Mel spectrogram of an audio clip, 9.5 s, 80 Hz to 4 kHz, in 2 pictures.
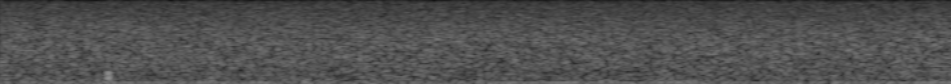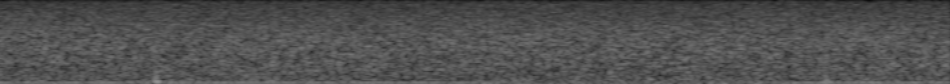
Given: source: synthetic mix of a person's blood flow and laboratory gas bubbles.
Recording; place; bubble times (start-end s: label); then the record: Doppler ultrasound of blood flow; subclavian vein
0.51-0.59 s: bubbles
5.50-5.61 s: bubbles
6.09-6.18 s: bubbles
8.84-8.92 s: bubbles
From the record:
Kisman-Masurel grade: 121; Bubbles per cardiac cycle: 1 to 2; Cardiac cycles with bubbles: 10 to 50%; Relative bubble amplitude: barely perceptible (0.100 to 0.250); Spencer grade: 2 (many but less than half of the cardiac periods contain bubble signals, singularly or in groups); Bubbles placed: anywhere in the cardiac cycle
